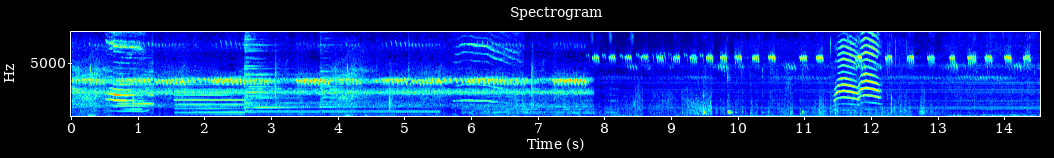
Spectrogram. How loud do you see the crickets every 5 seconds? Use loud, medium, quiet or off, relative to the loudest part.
loud, loud, medium.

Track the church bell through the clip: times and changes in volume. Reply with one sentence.
The church bell can be heard from 0.7 to 8.2 s, getting quieter.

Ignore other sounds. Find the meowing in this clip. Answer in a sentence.
You can hear the meowing from 0.5 to 1.2 s, from 5.7 to 6.8 s and from 9.9 to 12.6 s.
